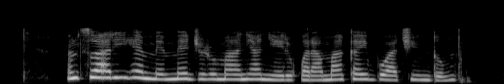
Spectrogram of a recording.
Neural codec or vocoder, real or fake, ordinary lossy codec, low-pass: codec, 16 kHz, 4.8 kbps, FACodec; fake; none; 5.4 kHz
